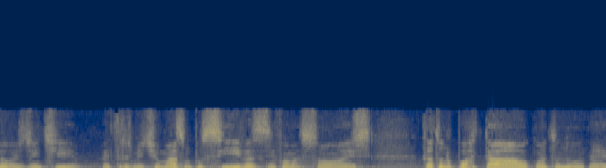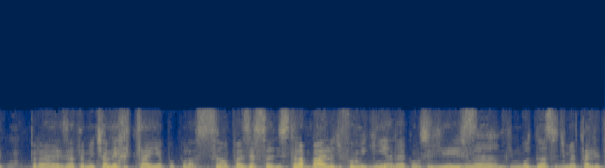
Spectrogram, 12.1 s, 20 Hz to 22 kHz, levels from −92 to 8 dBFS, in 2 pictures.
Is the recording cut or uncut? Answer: cut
